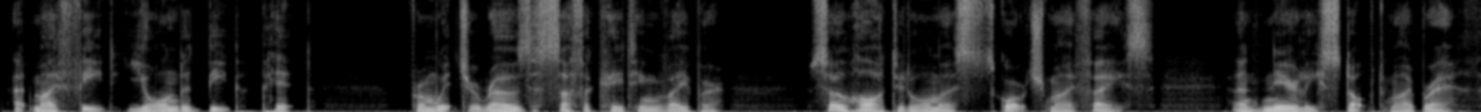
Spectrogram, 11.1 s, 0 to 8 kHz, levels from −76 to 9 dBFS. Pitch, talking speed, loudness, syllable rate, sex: 120 Hz, 135 wpm, -19 LUFS, 4.1 syllables/s, male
